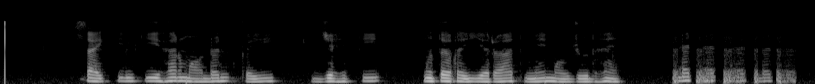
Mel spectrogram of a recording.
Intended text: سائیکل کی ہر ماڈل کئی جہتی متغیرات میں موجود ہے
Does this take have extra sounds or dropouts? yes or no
yes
